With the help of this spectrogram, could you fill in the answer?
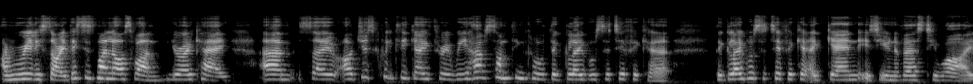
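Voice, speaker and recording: Against a quiet background, a woman speaks at a fairly quick pace in a high pitch, her bright, sharp tone carrying ordinary pitch variation. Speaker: university team manager. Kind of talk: conference presentation. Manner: fast.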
